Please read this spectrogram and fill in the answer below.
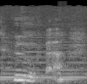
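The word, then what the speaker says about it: hygge: there's a tradition called well it's pronounced hoover is felt quite differently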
